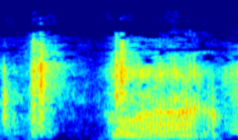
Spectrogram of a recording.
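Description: A large dog snores under a bed in a child's room with a rough, rasping rumble: a short snort followed by a longer, drawn-out grating breath, loud and alone with no talking.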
